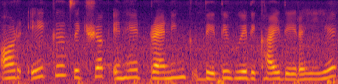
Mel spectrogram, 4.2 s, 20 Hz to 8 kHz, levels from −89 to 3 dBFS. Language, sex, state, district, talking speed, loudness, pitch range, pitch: Hindi, female, Maharashtra, Solapur, 155 wpm, -18 LUFS, 220-260 Hz, 235 Hz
